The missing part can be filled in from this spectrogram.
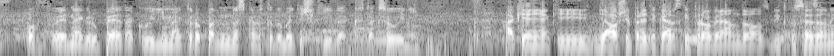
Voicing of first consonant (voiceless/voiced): voiceless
